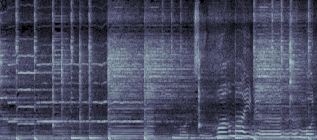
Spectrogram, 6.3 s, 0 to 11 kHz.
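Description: Pop music with a steady drum beat played back through a JBZ-108 trolley karaoke speaker with a 20 cm woofer; a singing voice comes in about four seconds in. The reviewer judges the sound balanced and detailed, though not impressive.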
